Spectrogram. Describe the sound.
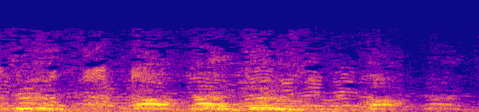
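A large crowd of roughly a thousand or more people shouts near the Sydney Opera House. Rough, rhythmic roars rise and fall in repeated swells of chanting voices.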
